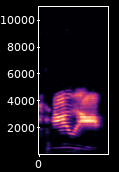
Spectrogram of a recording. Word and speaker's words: Hailey: Hailey, it's just my name. At Hailey Giles, H-A-I-L-E-Y. It's like the precipitation plus an E-Y, so H-A-I-L-E-Y. – Okay. – G-I-L-E-S.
